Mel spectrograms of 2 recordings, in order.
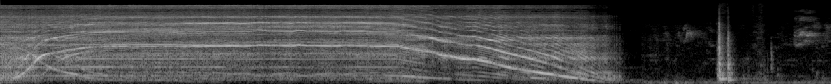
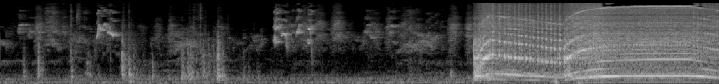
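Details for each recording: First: Old gear-driven electric grass trimmer (no belt) spins up to a loud, steady, high-pitched howling whine that falls away on coast-down; motor and brushes fine. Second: Thai electric grass trimmer that howled loudly in use, after repairing a cracked bearing housing; motor spins up to a smooth, steady hum with an even pitch and no howl from the gear head.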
